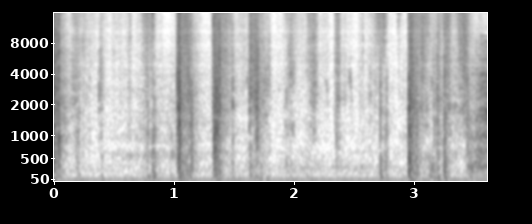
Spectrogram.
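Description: Tarot cards are shuffled in quick irregular riffles and slaps, crisp close bursts repeating over a few seconds with no voice.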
